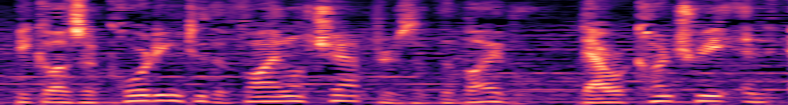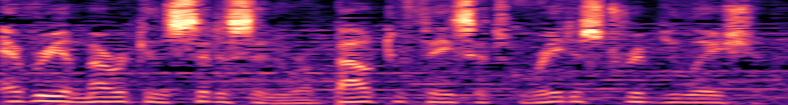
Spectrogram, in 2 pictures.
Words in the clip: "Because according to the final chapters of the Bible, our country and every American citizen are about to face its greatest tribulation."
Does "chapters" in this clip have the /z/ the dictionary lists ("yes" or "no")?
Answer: yes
